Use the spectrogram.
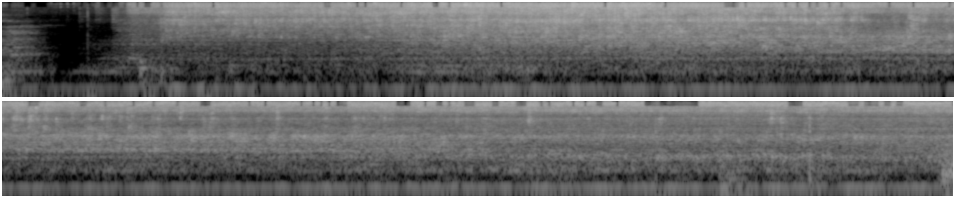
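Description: Tap water rushes steadily into and drains from a household sink, a loud continuous broadband splash and gurgle after a brief quiet start, with a low steady hum underneath.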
